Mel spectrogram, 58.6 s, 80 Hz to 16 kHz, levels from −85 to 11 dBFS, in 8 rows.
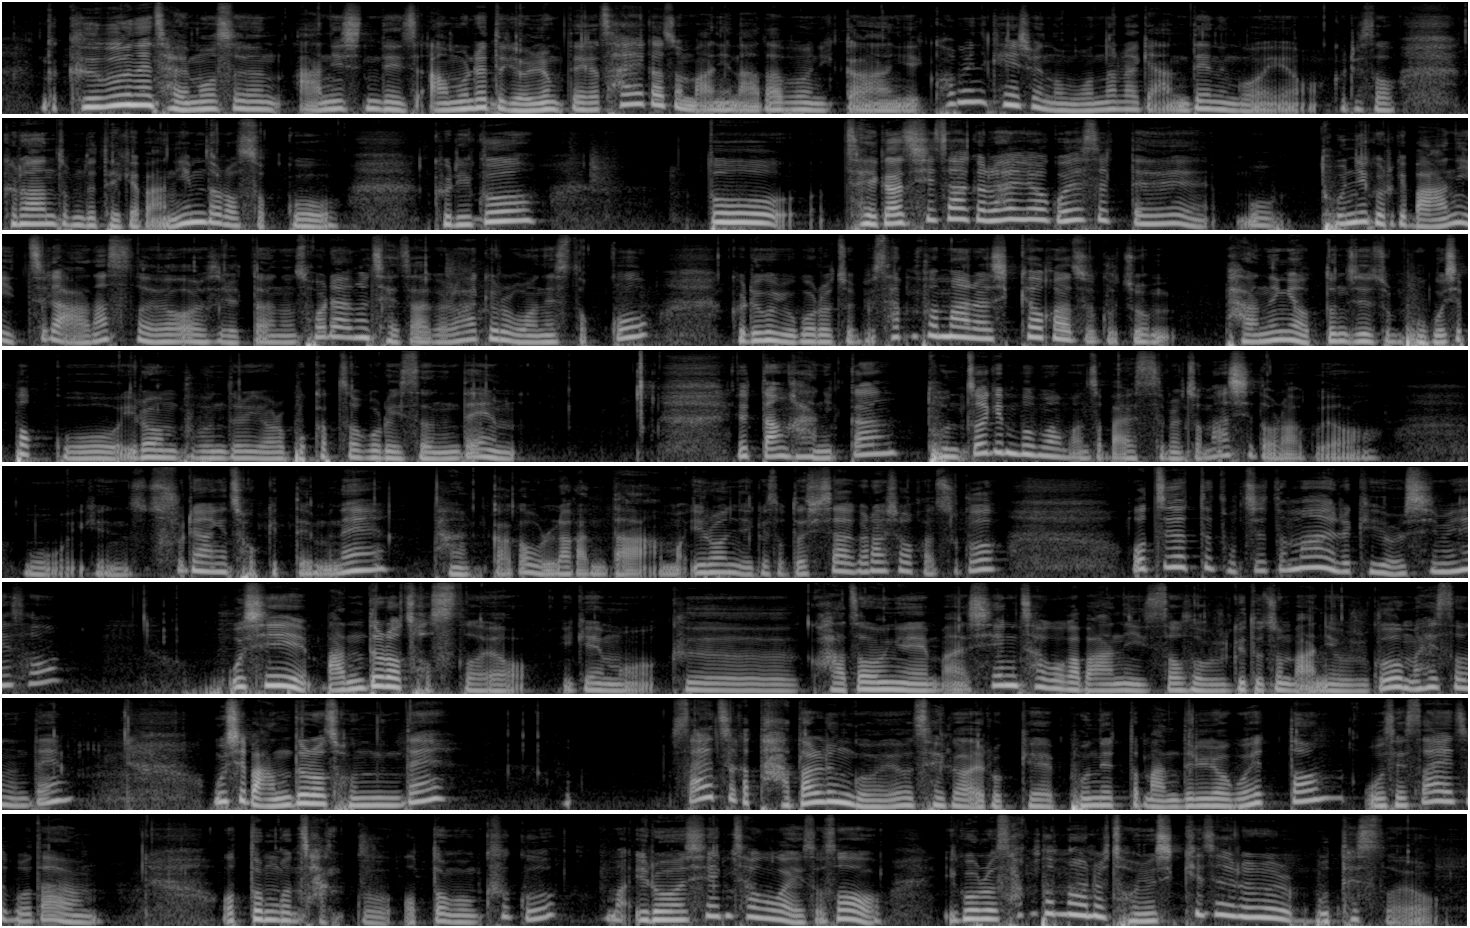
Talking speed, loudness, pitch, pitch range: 360 characters per minute, -28 LUFS, 215 Hz, 180-270 Hz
